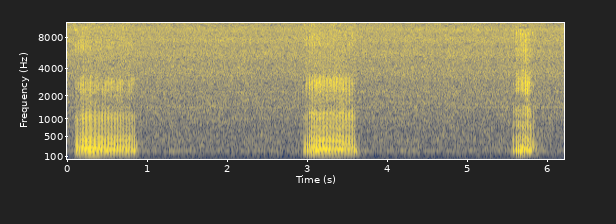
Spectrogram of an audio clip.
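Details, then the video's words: Sleeping cat, dreaming and twitching, snores loudly: three buzzy, rumbling breaths roughly two and a half seconds apart, the last one brief, against a quiet background. "Cat dreaming twitching and snoring"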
